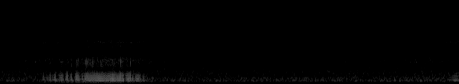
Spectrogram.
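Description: One soft, brief, low rumbling snore against steady room hiss; quiet snoring from a sleeping cat.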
